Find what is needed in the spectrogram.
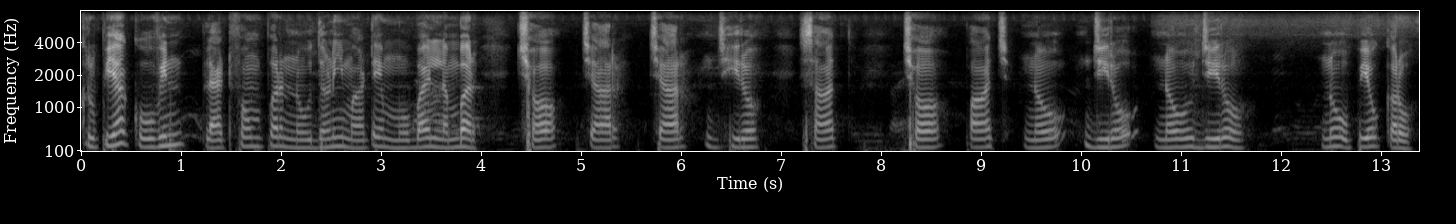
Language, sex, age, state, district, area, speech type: Gujarati, male, 18-30, Gujarat, Anand, urban, read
